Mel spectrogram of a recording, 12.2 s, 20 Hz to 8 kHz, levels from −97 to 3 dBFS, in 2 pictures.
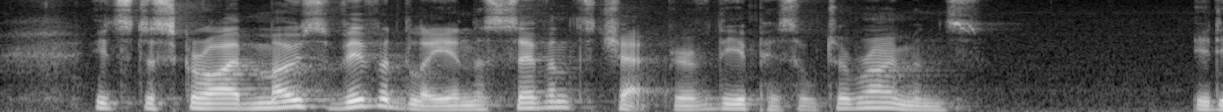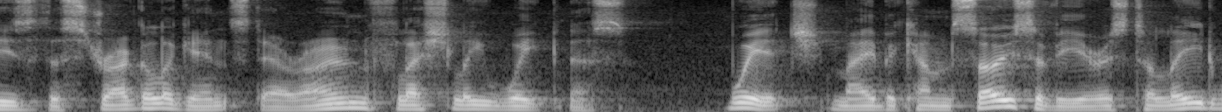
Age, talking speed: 50-69, 150 wpm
